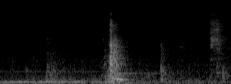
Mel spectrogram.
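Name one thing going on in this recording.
A washing machine door clicks open.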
